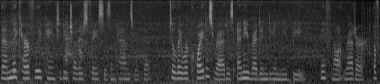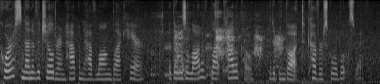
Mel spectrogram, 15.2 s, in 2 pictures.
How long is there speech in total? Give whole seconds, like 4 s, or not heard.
15 s.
